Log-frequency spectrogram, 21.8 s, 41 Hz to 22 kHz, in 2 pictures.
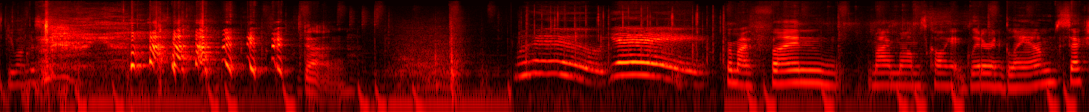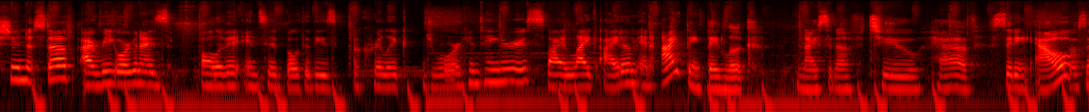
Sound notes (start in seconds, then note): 0.4 laughs; 3.9 drawer whooshing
